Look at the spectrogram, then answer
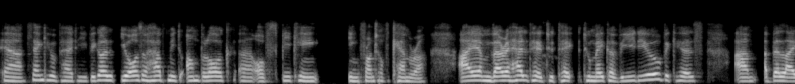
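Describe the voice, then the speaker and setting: A woman with a non-native accent, medium pitch and monotone, flat intonation at a moderate pace, in a dry, close sound with no echo against a quiet background. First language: not English. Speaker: workshop participant. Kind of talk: question in a live webinar. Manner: halting.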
